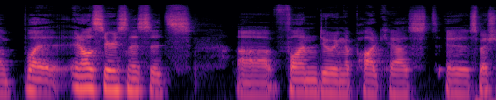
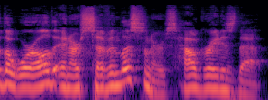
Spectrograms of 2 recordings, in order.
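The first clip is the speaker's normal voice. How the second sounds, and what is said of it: Sarcastic tone. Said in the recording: “I said that sarcastically.”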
